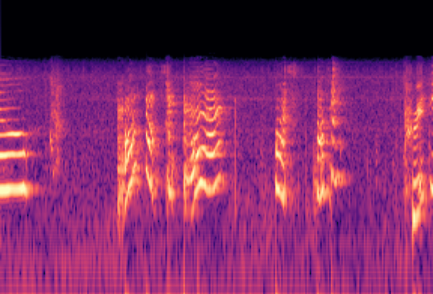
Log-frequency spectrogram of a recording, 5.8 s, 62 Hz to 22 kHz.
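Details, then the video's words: Talkative 5-year-old male quaker parrot babbling in the bottom of a spare cage, with short voice-like bursts of rising and falling syllables. Learned words like "pretty bird" and "I love you" are separated by quiet pauses in a small room. "PRETTY BIRD"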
